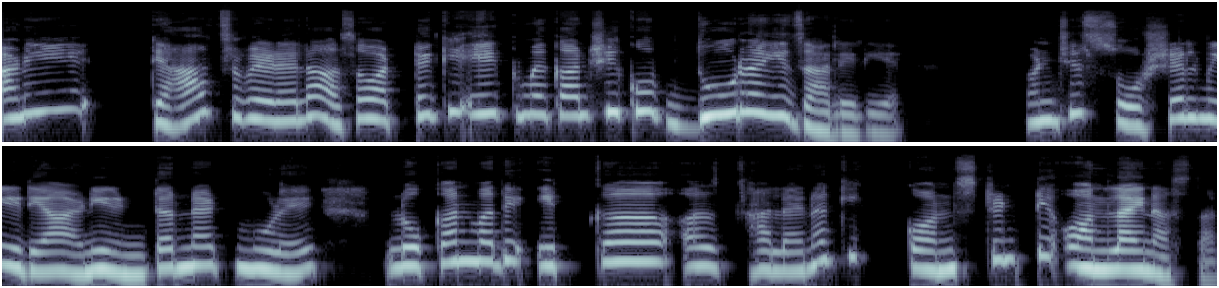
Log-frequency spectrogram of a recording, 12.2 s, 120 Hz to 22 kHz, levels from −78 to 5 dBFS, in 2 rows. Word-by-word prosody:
आणि 370 +7 +1 0.4
त्याच 280 +9 -1
वेळेला 275 +2 +1
असं 270 +4 -2
वाटतंय 285 +3 -1
की 375 - 0
एकमेकांशी 335 +1 0
खूप 380 -7 0
दूर 345 +4 +6
ही 340 -3 +4
झालेली 175 - -4
आहे, 165 - -15 0.6
म्हणजे 270 +6 -1
सोशल 285 0 -2
मीडिया 225 -6 +1
आणि 210 +1 +1
इंटरनेटमुळे 235 +1 0 0.4
लोकांमध्ये 300 +5 +1
इतकं 300 +5 +2
अ, 250 +1 -3
झालं 220 -3 -6
आहे 215 - -4
ना 280 +6 -2
की 360 - -6 0.2
कॉन्स्टंटली 240 - -2 0.2
ऑनलाईन 225 -2 +5
असतात. 80 - -10
260 Hz, 135 wpm, -20 LUFS, 225-320 Hz, 0.6 s, दूर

